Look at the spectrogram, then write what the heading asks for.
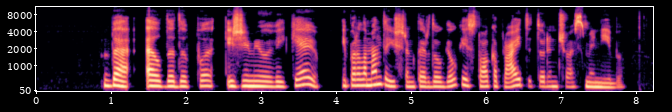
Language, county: Lithuanian, Klaipėda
